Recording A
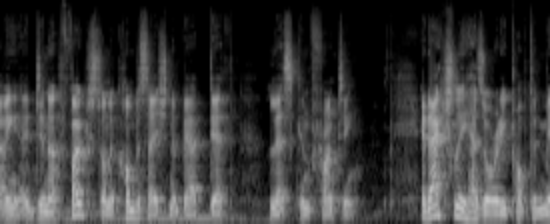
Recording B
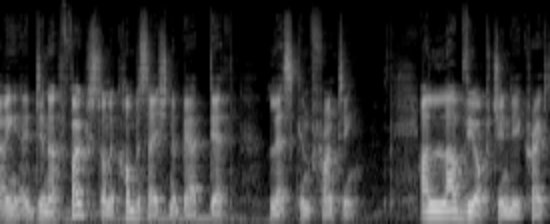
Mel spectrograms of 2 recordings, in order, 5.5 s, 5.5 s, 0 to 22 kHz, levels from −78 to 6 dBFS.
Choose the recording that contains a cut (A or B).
B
